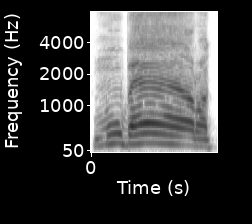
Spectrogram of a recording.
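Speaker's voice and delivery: mubarak with a long middle a; mubarak, drawn-out a. Shown as a demonstration. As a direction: say mubarak, holding the a. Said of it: "followed by long vowel a".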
